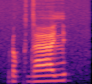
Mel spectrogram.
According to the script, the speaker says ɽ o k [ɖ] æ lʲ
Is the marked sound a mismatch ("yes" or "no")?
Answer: yes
